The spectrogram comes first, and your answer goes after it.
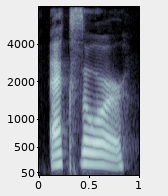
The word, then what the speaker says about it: XOR: So let's see how you pronounce this. What is the word at the top of that index card? Exor.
